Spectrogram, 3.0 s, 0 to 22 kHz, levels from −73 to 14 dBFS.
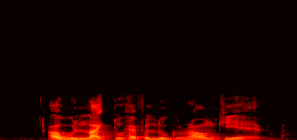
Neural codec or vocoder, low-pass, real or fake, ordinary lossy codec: none; 7.2 kHz; real; none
